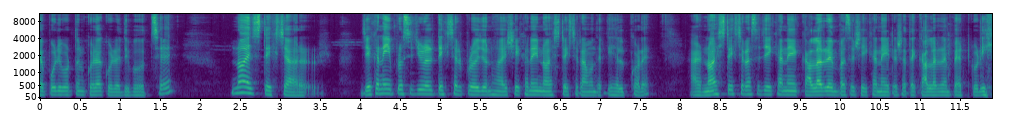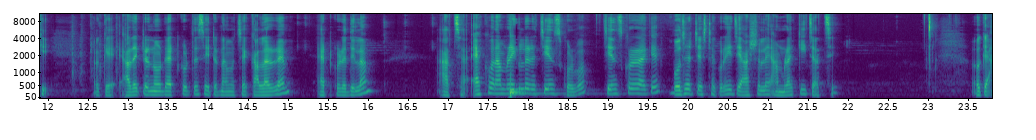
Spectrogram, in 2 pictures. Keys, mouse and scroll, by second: 4.0-4.5 scroll up 1, 4.5-7.6 shift+middle drag, 7.6-8.7 drag, 16.8 click.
